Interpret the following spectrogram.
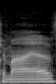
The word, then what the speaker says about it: Chimaev: I believe Khamzat it's Chimaev.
